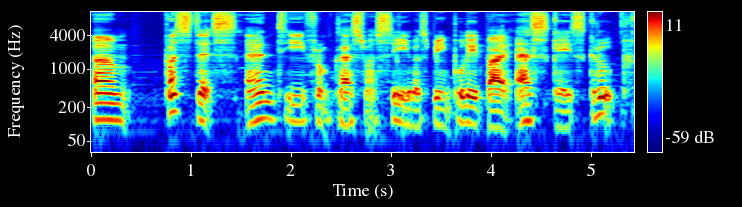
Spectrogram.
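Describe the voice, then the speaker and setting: Low, slightly gravelly man narrating a game. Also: takes it slowly, a bit bright. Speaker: let's play narrator and commentator. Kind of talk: reading visual novel text aloud with casual asides. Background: faint game music.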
